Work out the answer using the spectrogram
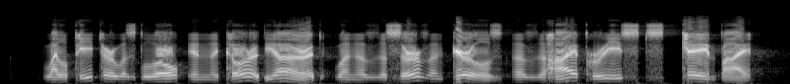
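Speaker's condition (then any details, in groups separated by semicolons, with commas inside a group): Cerebral palsy, speech-generating device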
